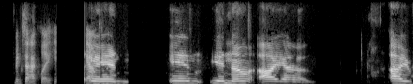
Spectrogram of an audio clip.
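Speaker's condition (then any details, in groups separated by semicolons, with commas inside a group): Cerebral palsy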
